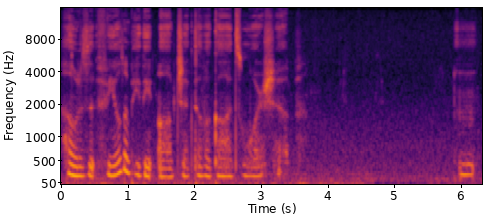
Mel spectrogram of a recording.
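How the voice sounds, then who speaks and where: A young bard god played by a woman speaks slowly and softly, often slipping into breathy whispers. He is playful, tender and affectionately teasing, made for romantic ASMR roleplay. The recording carries faint rumbling noise behind the voice. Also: close to an everyday voice. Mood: devoted, teasing.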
